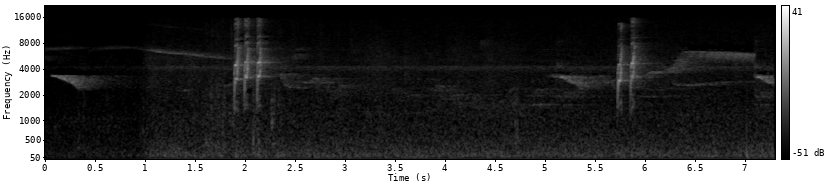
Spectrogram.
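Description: Woodland birds calling: clear whistled notes, some holding steady and some gliding up or down, with sharp quick chips in pairs or threes every few seconds.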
